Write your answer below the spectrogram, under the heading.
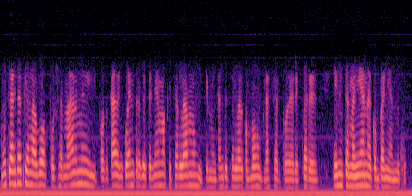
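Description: A woman talks at a fairly quick pace with hardly any pauses. Audible room echo surrounds her voice. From Argentina, Buenos Aires province town. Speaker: local council candidate and church leader. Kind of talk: radio interview. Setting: phone call.

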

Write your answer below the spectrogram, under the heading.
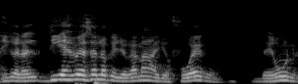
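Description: A man speaks with a Venezuelan accent and ordinary pitch variation at a fairly quick pace. The background is quiet. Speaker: podcast co-host. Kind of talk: casual chat.

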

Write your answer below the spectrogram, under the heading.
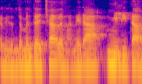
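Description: Somewhat breathy speech at a moderate pace in an Andalusian accent. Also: man. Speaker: history professor. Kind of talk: educational radio talk.

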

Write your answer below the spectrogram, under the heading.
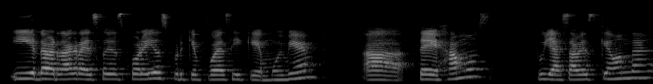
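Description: Her pitch high, a woman speaks with ordinary pitch variation. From Agua Prieta, Sonora, Mexico. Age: 20s. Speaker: gastronomy student. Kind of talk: casual chat.

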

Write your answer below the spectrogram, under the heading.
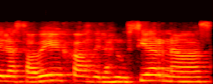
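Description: Audible room echo and noticeable background noise accompany a woman whose pitch varies in an ordinary way. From Buenos Aires western suburbs, Argentina. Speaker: radio co-host. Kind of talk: radio interview.

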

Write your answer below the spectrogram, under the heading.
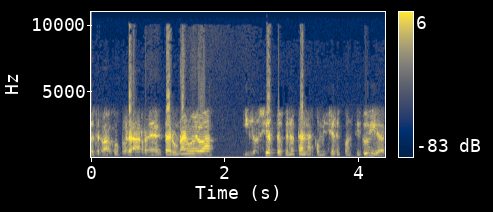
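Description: With noticeable background noise, a man speaks in a fairly high pitch with ordinary pitch variation. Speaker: parliamentary affairs commentator. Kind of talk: political analysis interview.

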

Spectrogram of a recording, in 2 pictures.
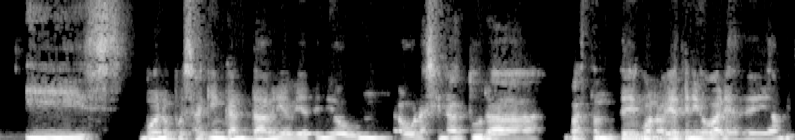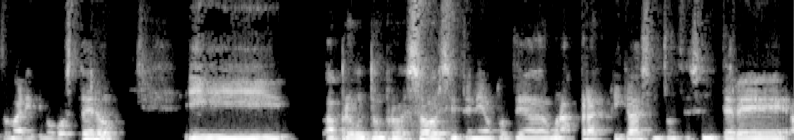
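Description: A somewhat breathy man of medium pitch, at a very fast pace with ordinary pitch variation. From Andalusia, Spain (Marbella). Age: 30s. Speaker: coastal engineer and surfer. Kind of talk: explanatory interview.

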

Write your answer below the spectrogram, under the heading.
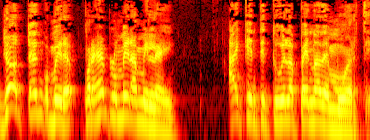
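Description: This man speaks at a fairly quick pace in a high pitch, his intonation lively. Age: 50s. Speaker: actor. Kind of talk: casual chat.

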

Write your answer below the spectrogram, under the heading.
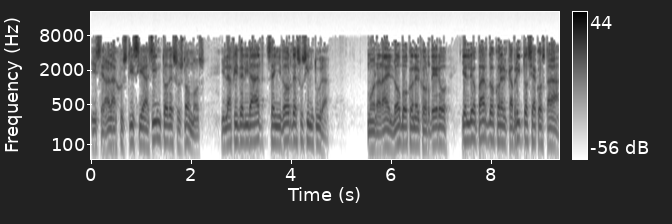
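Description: Here is a man with a normal speaking voice and fairly low pitch. He keeps a moderate pace and ordinary pitch variation. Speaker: scripture narrator. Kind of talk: scripture reading, solemn literary narration. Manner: measured, formal, steady.

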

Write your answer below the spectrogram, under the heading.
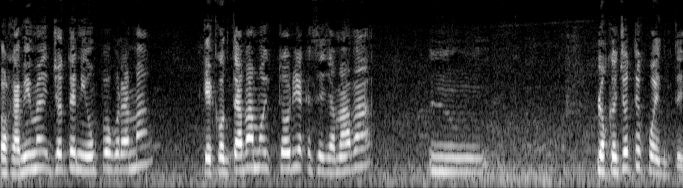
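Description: With noticeable background noise behind her, a woman speaks at a moderate pace and a fairly high pitch, using ordinary pitch variation and long, frequent pauses. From Andalusia, Lebrija (Seville province). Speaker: community radio reporter and market vendor. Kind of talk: casual interview. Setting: outdoors at a breakfast in central Seville.

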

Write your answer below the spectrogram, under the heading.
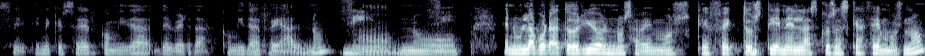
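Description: A woman speaks at a fairly low pitch and a fairly slow pace. Her intonation stays fairly even. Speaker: podcast host and translator. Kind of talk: interview.

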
